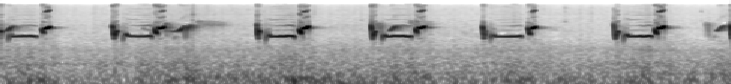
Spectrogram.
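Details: Bar-winged prinia lure bird calling: sharp, piercing chirps in pairs and singles, a flat high tone ending in a sharp upward flick, spaced about a second apart over near silence.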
